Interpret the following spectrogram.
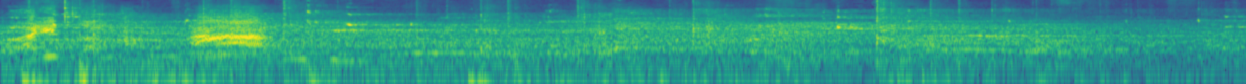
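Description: Badminton doubles rally in a large sports hall: players' footfalls thudding on the court floor and sharp racket hits on the shuttlecock, with voices and play from other courts echoing around the hall.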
